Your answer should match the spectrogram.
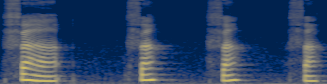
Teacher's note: the pronunciation of it happens when the bottom lip meets the upper teeth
